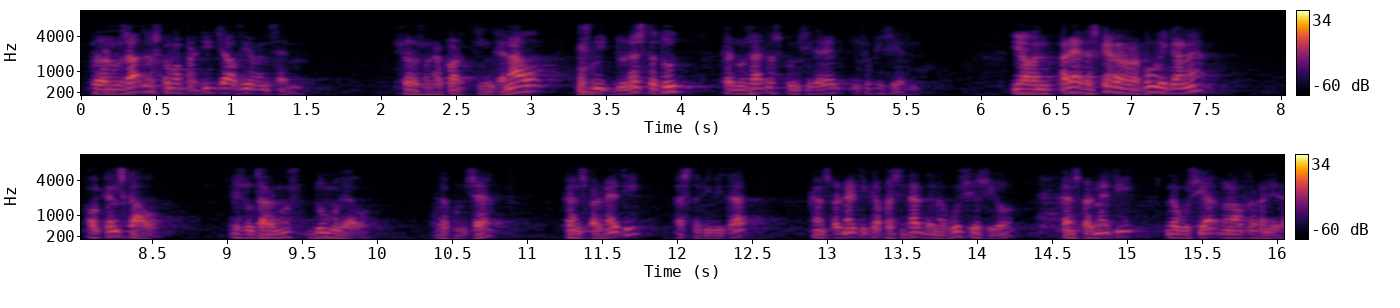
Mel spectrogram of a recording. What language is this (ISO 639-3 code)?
cat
